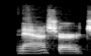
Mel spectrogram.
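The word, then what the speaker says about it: Gnasher: Snasher? That's his name? Snasher? – Nasher, G-N-A-S-H-E-R. I'm assuming the G is silent.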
